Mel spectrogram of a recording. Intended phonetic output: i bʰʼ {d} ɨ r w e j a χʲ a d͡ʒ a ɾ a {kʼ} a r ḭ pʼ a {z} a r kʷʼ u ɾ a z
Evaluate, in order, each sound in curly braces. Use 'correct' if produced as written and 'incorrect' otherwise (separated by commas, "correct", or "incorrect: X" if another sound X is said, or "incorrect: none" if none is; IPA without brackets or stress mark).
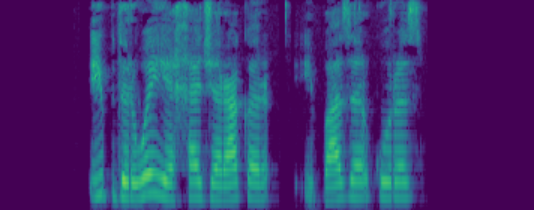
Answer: correct, correct, correct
